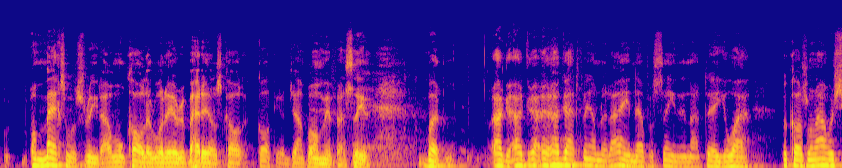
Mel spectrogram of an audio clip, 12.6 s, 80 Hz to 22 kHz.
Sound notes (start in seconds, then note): 5.3 laughter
